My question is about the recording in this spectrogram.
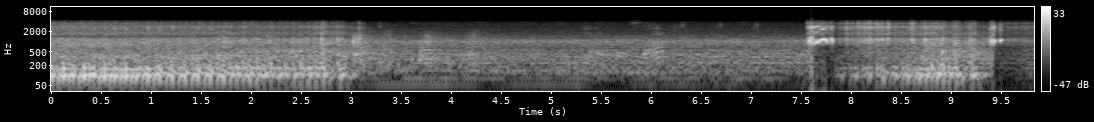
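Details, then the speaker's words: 1984 Honda Magna V65, cold start on choke with a little gas, then half choke: long cranking with the engine catching and dying, plus sputtering bursts that won't settle to an idle. Very hard starting, cause undiagnosed. "Take off the choke. Half choke. Almost had it."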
